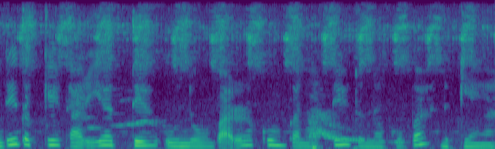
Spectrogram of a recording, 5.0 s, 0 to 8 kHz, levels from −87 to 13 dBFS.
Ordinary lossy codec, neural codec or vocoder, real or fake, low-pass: none; none; real; none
